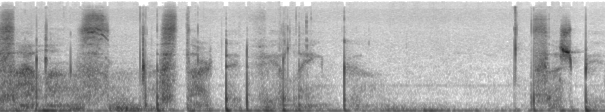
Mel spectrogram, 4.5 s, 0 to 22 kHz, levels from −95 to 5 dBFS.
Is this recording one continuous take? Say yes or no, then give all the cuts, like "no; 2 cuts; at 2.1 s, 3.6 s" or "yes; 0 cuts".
yes; 0 cuts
